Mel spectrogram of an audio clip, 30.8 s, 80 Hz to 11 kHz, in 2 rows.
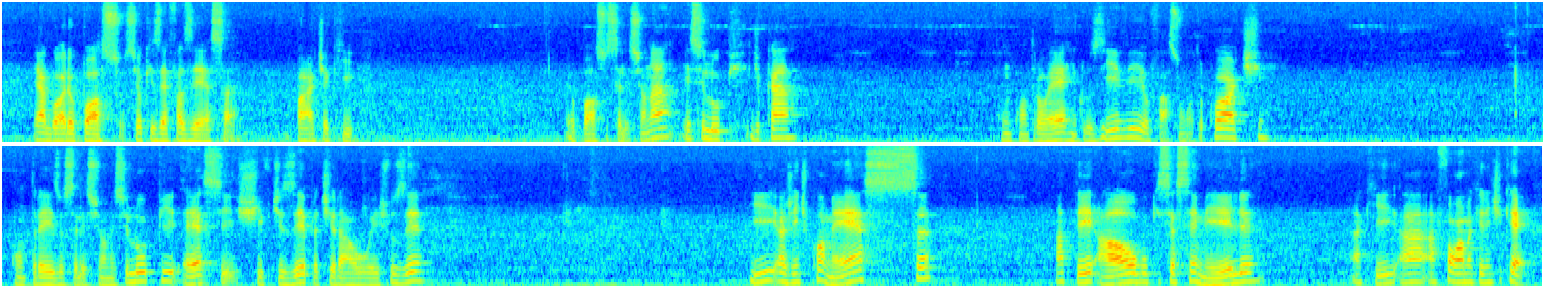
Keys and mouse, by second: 1.0 ctrl+middle click, 1.6 shift+middle click, 2.6 ctrl+middle click, 3.1 ctrl+middle click, 3.6 shift+middle click, 3.9 shift+middle click, 4.0 ctrl+middle click, 6.0 alt+click, 7.6 2, 7.9 alt+click, 9.9 ctrl+r, 11.9 ctrl+r, 15.1 3, 15.4 click, 16.0 alt+click, 17.4 s, 20.3 ctrl+r, 22.4 s, 25.1 g, 26.9 ctrl+middle click, 27.5 middle click, 28.0 ctrl+middle click, 28.4 middle click, 29.3 shift+middle click, 30.5 ctrl+middle click.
